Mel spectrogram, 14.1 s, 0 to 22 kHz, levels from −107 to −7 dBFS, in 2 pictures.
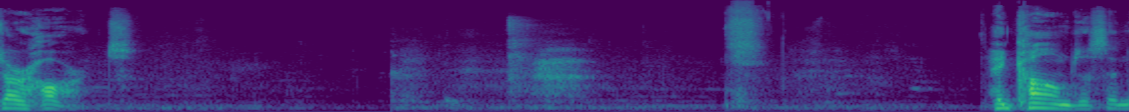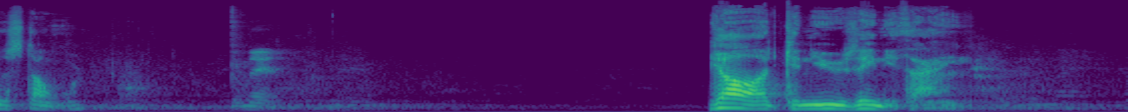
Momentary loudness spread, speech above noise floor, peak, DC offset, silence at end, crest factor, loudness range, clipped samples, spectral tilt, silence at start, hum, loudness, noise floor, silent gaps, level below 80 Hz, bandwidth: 25 LU; over 50 dB; -18 dBFS; under 0.1%; 1.1 s; 28 dB; 20 LU; under 0.1%; -4.5 dB/octave; 0 s; none; -40 LUFS; under -90 dBFS; none; under -90 dBFS; 17.5 kHz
